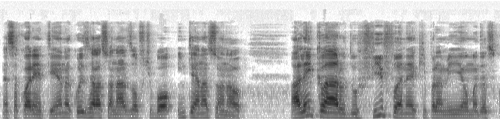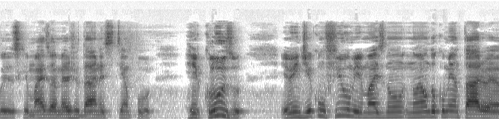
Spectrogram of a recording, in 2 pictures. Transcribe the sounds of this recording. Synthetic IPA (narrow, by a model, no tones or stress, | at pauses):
nɛsɐkwaɾẽnt̪ẽnɐkojzɐshelasionad̪ɐzawfu̥t͡ʃibɔwĩt̪eɾnasionaw | alẽj̃klaɾʊd̪ʊfifɐnɛkɪpɾɐmĩɛũmɐd̪ɐskojzɐskɪmajzvajmɪaʒud̪aɾnesɪ̥t̪ẽmpʊ | hekluzʊ | ewĩd͡ʒikʊũfiwmɪmɐznɐ̃w̃nɐ̃w̃ɛũd̪okumẽnt̪aɾjʊɛ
